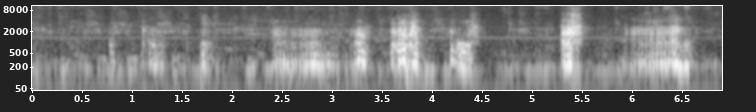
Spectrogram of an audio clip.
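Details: During a tug game with a rope toy, two Maltese dogs growl almost continuously in rough, pulsing bursts roughly once a second, rising to a sharper loud snarl near the end.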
